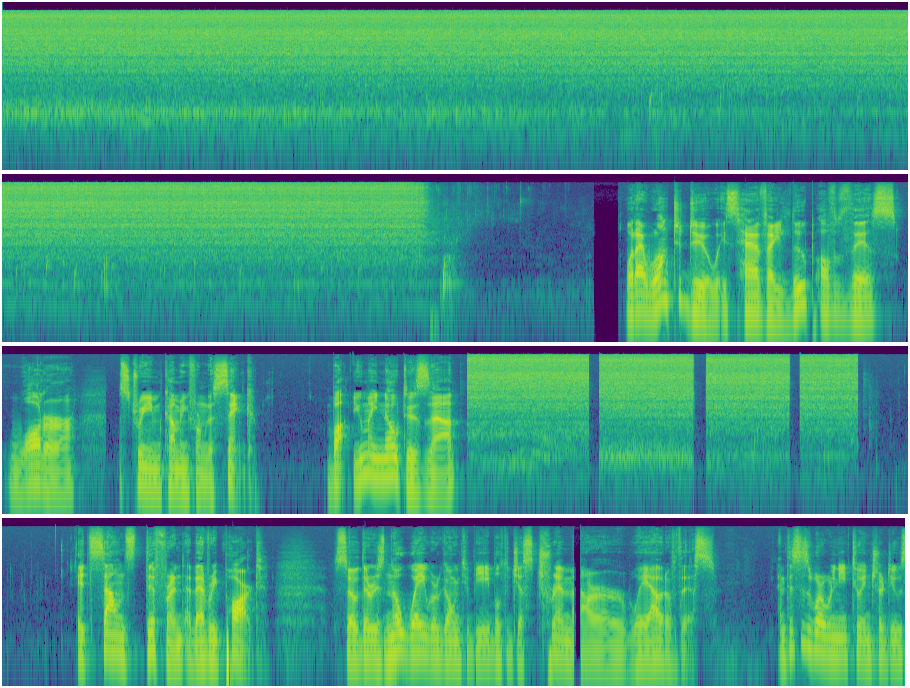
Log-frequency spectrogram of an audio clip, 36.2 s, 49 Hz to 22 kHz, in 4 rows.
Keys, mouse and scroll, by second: 15.2 space, 16.9-18.1 drag, 22.7-23.8 drag, 24.0 click, 25.1-26.1 drag, 26.8 space.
